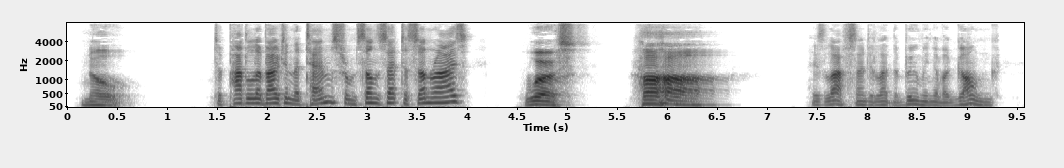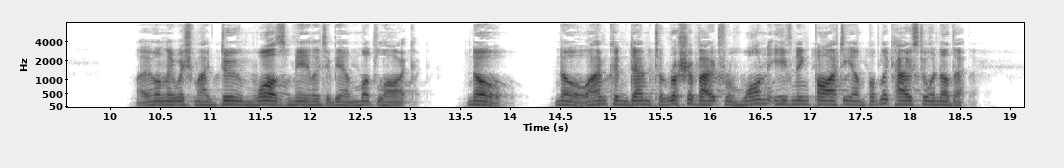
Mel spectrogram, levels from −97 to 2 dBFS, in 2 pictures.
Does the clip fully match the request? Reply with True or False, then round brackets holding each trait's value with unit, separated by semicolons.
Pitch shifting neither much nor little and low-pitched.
True (3.9 semitones; 120 Hz)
